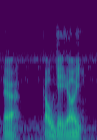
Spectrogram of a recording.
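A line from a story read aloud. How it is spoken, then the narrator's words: Hoarse voice. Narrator (Vietnamese): một giọng nói khàn khàn vang lên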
